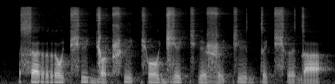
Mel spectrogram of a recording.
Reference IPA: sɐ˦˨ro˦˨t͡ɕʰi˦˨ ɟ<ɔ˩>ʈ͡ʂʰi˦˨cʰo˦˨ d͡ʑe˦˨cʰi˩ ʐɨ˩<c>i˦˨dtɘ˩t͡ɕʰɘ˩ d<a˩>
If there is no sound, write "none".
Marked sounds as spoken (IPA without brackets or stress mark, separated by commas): ɔ˩, c, a˩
